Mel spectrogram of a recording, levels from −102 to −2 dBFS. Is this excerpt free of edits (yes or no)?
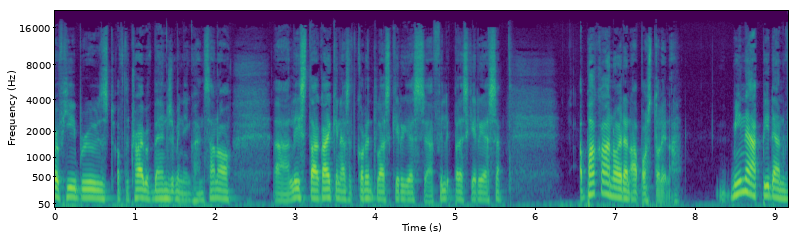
yes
